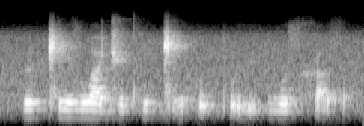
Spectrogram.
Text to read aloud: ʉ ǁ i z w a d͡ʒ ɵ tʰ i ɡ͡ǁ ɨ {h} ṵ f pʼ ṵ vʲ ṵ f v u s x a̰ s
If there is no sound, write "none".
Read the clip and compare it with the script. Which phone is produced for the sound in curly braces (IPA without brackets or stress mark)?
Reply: h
